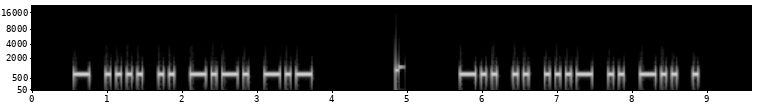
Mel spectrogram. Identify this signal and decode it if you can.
Morse code, heard as a keyed tone, about 17 wpm, 700 Hz. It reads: THICK DIVIDE
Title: Sentences from Top 1600 Words - New Word Drill - 17wpm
